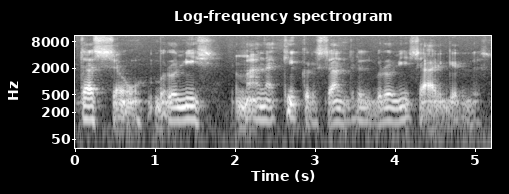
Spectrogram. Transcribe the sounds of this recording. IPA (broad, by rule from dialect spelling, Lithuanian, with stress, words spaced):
ˈtɐs jɛʊ brʊˈlʲiːs ˈmɑːnɐ ˈtʲiːkrʊs ˈɐntrɐs brʊˈlʲiːs ˈɐlʲɡʲɪrdɐs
